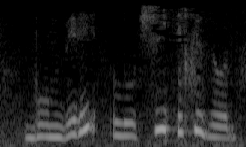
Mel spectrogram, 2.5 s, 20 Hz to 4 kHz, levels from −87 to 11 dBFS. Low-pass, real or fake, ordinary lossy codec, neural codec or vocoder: 3.6 kHz; fake; MP3, 16 kbps; codec, 16 kHz, 1 kbps, X-Codec, WavLM features, trained on Multilingual LibriSpeech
